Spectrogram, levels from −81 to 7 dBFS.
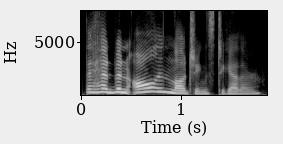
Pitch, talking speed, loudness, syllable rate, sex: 255 Hz, 225 wpm, -17 LUFS, 5.6 syllables/s, female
